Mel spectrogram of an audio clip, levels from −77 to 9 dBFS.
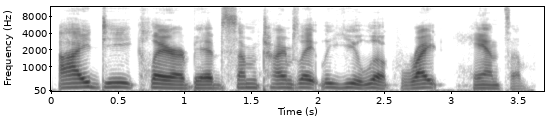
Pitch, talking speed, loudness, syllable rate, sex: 150 Hz, 145 wpm, -18 LUFS, 5.4 syllables/s, female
